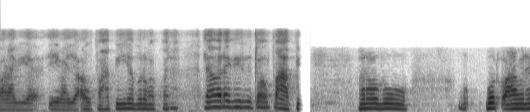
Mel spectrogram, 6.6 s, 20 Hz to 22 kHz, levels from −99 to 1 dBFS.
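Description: A handover gap runs from 3.73 to 3.89 s. As the call switched networks, no speech frames arrived for 160 ms, so the voice cuts out within a few tens of milliseconds and stays silent until the new link picks up. Whatever was said in that window is gone.

A fallback to narrowband follows at 3.89 s and lasts to the end. The crisp HD Voice before the break gives way to a narrowband codec with nothing above 4 kHz, so the voice sounds duller and rougher, which fits AMR-NB at 12.2 kbit/s.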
